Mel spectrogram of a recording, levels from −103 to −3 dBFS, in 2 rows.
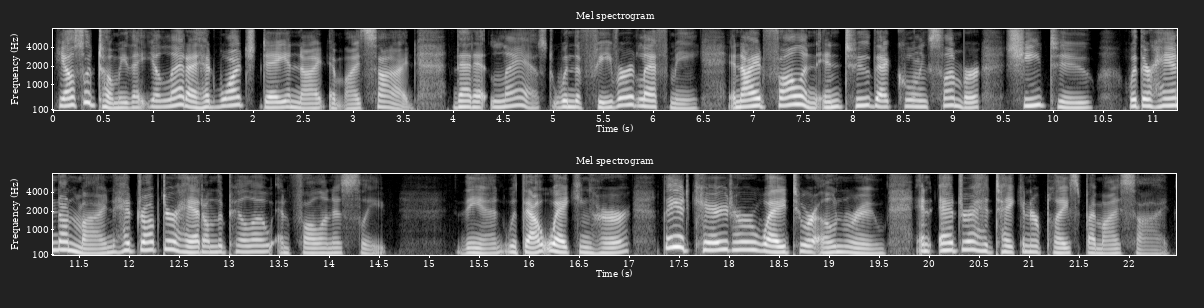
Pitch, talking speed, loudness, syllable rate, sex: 210 Hz, 185 wpm, -19 LUFS, 4.5 syllables/s, female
